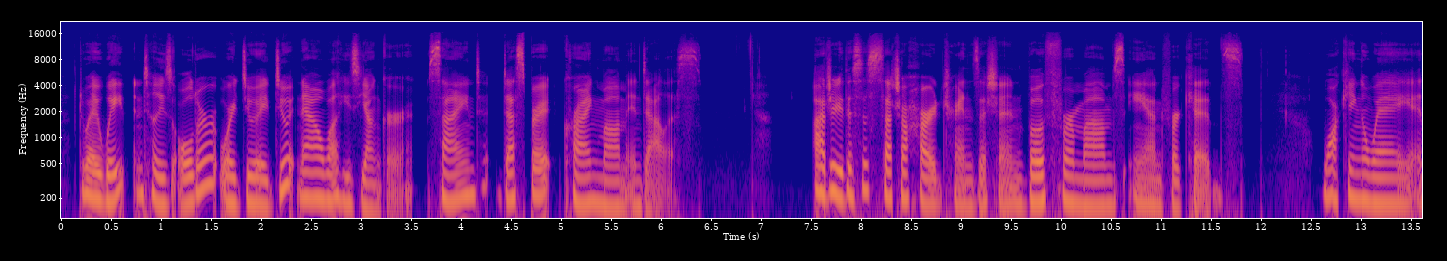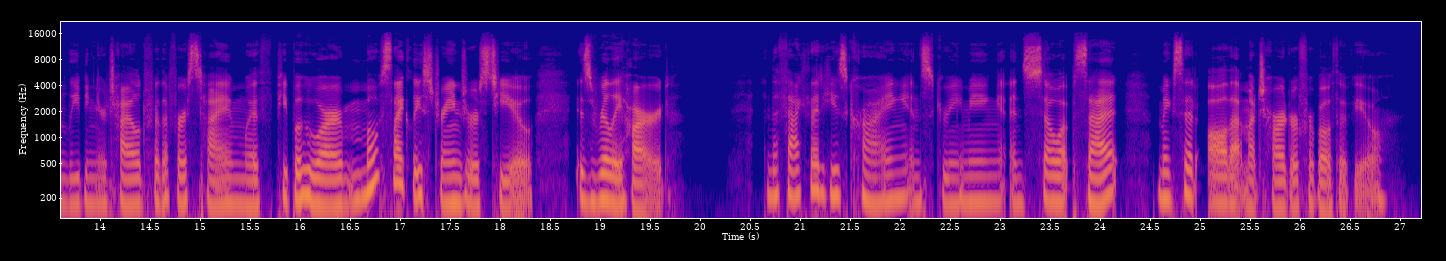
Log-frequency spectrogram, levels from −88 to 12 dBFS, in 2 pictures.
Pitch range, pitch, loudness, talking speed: 165-200 Hz, 180 Hz, -26 LUFS, 170 wpm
